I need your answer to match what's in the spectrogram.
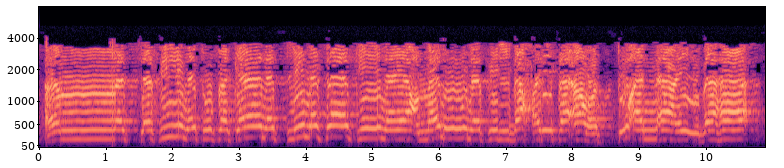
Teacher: الدال الساكنة من صفاتها القلقلة لكن القلقلة ضاعت واختفت بسبب إدغام الدال في التاء. والإدغام هو جعل الحرفين حرفا واحدا مشددا كالثاني هكذا فأردت أن أعيبها.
